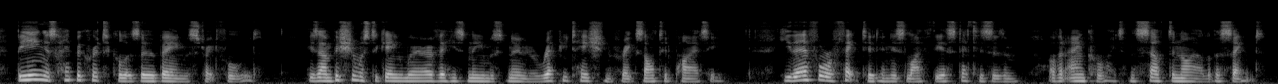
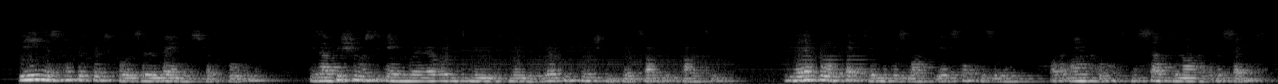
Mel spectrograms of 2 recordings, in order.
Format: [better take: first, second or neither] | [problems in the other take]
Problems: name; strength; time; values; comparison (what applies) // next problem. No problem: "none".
first | noise reduction (neural separator model SepFormer DNS4)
